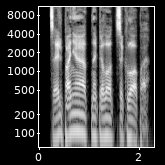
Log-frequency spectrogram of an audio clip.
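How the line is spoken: Booming drone. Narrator (Russian): прогудел Эмик

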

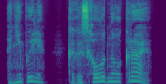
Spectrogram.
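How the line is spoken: Whisper. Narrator (Russian): прошептала Лина

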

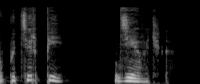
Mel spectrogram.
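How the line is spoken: Gentle motherly voice. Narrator (Russian): мама скажет ласково

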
